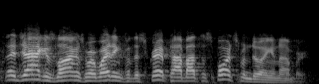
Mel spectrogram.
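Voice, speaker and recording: Bright, booming-sharp American radio sidekick. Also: male voice, very animated, rapid-fire, muffled recording. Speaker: announcer and comic sidekick. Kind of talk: 1950s radio comedy acting.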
